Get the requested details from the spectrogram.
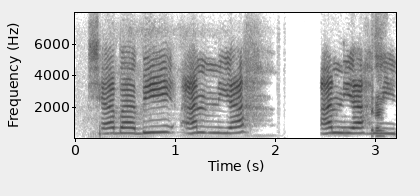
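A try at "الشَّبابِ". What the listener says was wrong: Syababi, banyak panjang. Syababi.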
